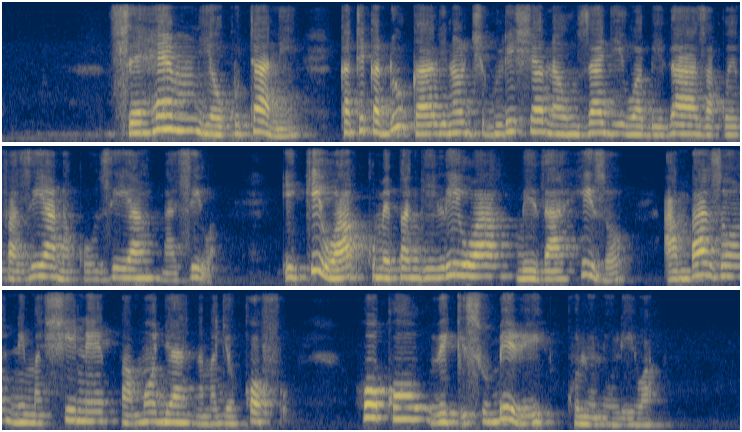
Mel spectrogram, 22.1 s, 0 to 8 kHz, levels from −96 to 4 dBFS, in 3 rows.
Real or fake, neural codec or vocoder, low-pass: fake; vocoder, 22.05 kHz, 80 mel bands, WaveNeXt; 7.2 kHz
